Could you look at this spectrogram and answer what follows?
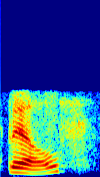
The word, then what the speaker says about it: Spelles: The song is called Bird in a Cage by, I'll spell it in case my pronunciation is not correct. It's called Spells, but it's spelled S-P-E-L-L-E-S.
